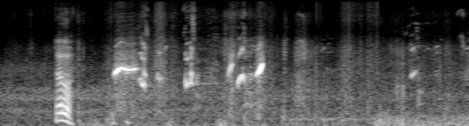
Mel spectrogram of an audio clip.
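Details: Abandoned stray puppy found alone in fields far from a village, near a busy street, reacting sadly and happily to its rescuer: short high whines and yelps in a quick cluster, with a sharper yelp at the start, then quiet.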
